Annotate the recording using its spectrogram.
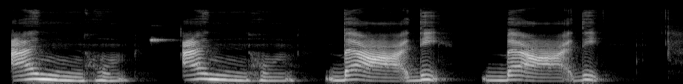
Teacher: आइन में हम्स नहीं होता, सांस नहीं होगी, बिना सांस के इसको कहना है, थोड़ा दबाना पड़ेगा इस जगह को आइन कहते हुए, अनहुम, अनहुम, बादी, बादी।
